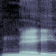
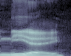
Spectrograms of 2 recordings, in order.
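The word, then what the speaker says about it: Nei: We used to say Nie, said but I think Nie, it's but pronounced it's Nay.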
